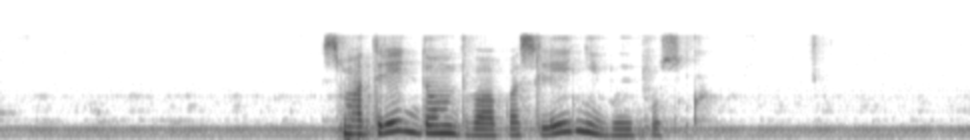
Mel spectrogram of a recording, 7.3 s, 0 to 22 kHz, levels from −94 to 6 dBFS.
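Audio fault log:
2.52–2.85 s, bit errors on an ADPCM link: pops and rough bursts with brief level jumps, ringing as flipped bits upset the decoder's step size, not silent gaps like packet loss.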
